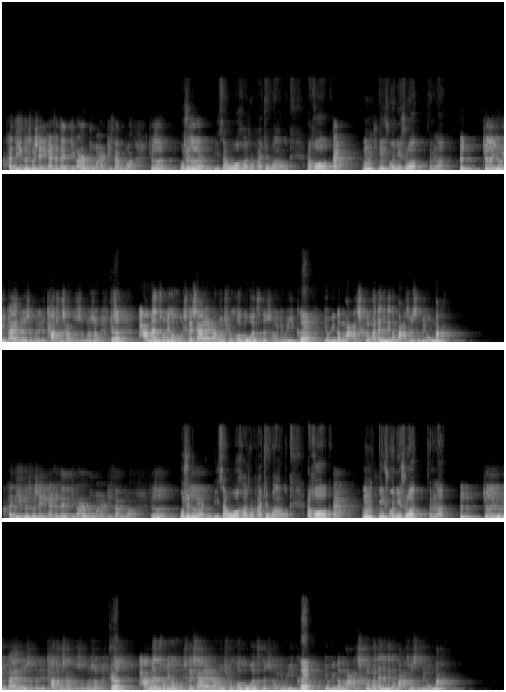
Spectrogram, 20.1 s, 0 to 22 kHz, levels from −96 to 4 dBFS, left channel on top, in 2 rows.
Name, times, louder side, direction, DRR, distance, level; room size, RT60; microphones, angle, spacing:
voice 1, 0.0-3.3 3.6-4.0 6.6-6.8 7.5-7.7 9.1-9.4 9.6-16.2 16.5-18.9, left 2 dB, 45° left, 0 dB, 1.3 m, -32 dB
voice 2, 3.6-5.7 6.1-6.6 7.2-8.8 12.2-12.4 16.0-16.2, right 3 dB, 35° right, 11 dB, 0.3 m, -28 dB
16.0 x 11.5 x 2.6 m, 0.94 s
head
